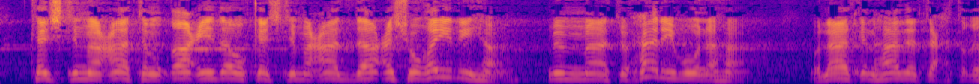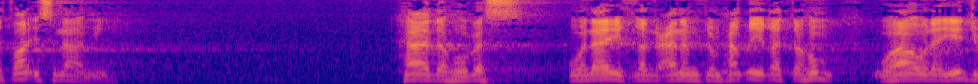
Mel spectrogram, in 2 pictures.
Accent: Hadhramaut, Yemen; عندنا في حضرموت كنا نتعلم هذه الألفاظ وما ندري ما المقصود منها

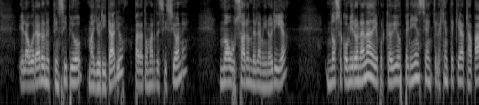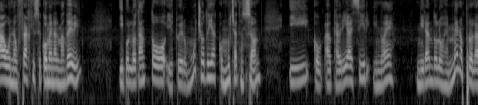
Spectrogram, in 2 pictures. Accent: Chile; eso implica que somos todos chilenos, todos estamos remando

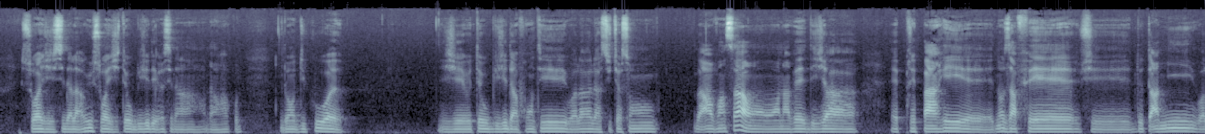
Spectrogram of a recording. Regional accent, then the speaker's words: Côte d’Ivoire; moved away as an adult; now in France; je viens de la Côte d'Ivoire, j'ai 22 ans. Je suis arrivé en France dans le mois d'avril 2018.

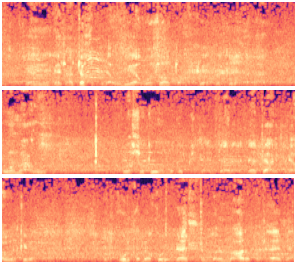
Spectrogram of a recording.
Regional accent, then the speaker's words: Egypt; moved away; الشيخ الألباني كان بيجي عندنا في مصر وزارني في البيت.

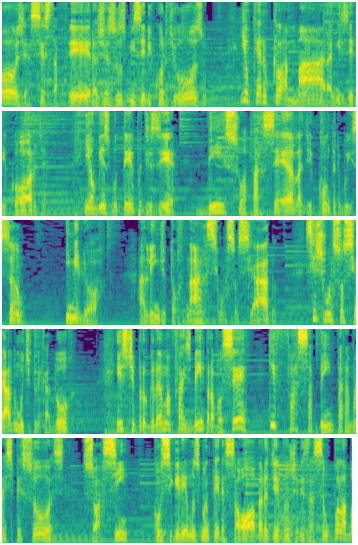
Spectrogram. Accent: Paraíso do Norte, Paraná, Brazil; lá na minha cidade, Paraíso do Norte.

